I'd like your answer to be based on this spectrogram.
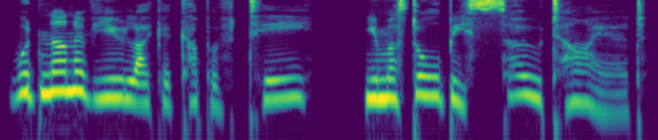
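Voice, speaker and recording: A gentle young woman speaks as if entranced, in slow, dreamy phrases performed by an actress. It is gothic audiobook drama, recorded very dry with no room around the voice. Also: on the high side, expressive, dry recording, lightly acted. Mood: sweet. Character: gentle young married woman in hypnotic trance.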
